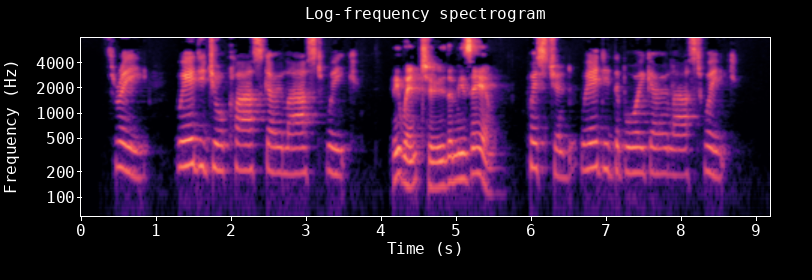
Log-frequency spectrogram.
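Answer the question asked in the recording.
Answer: The museum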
